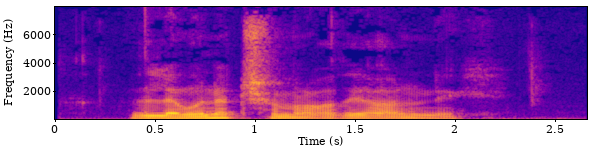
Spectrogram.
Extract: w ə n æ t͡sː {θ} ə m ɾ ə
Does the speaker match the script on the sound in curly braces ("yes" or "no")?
no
